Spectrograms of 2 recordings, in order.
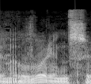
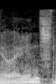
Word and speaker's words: Лоренц: Он, простите, Лоренц, его фамилия, конечно, не Лоренц, на первый слог ударения.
